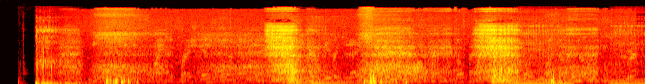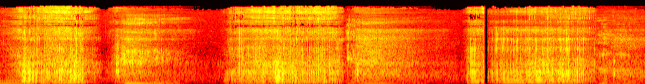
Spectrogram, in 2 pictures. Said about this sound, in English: We have audio of him snoring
